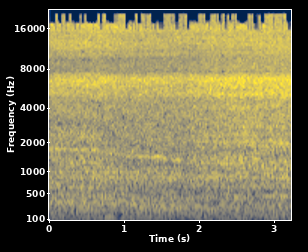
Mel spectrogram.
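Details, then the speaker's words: Dodge Dakota 4.7L after timing chain replacement; even, quiet idle without the previous noise; normal idle. "and what do you know no more noise it sounds good damn i'm good"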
